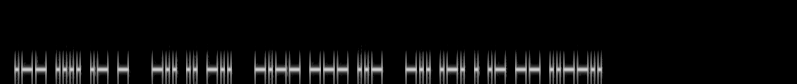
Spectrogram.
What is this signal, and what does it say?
Morse code, heard as a keyed tone, about 34 wpm, 700 Hz. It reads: WHAT DID YOU DREAM?
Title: Sentences from Top 1500 Words 35wpm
